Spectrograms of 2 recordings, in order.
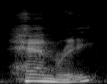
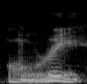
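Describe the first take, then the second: First: The stress is on the first syllable. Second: The stress is on the last syllable. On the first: This is the English pronunciation. "So in English" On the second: This is the French pronunciation. "In French"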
